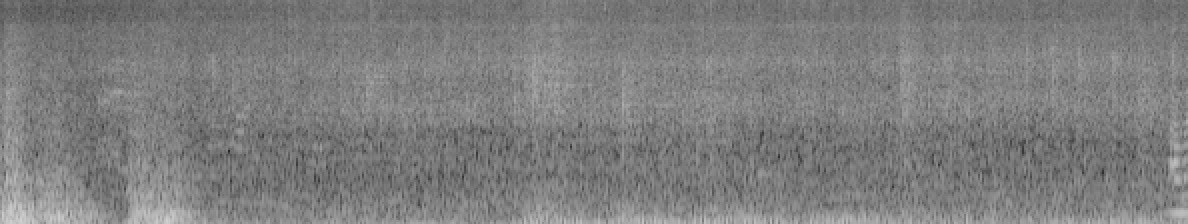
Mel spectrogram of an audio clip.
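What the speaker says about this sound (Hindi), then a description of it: "हम अंदाजा लगा सकते हैं कि कितनी तेज बारिश हो रही है ना।" Heavy monsoon rain pours steadily in a continuous loud hiss, with deep thunder rumbling near the start and softer rolls later, the downpour dense and close throughout.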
